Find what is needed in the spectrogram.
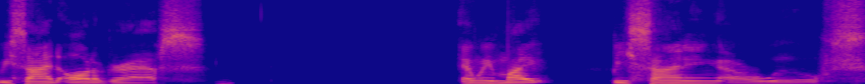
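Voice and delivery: low, grave, dead-serious, dramatic delivery. Reading Lucky Day's trailer line: low and serious Lucky Day voice. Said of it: "this is low and serious".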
